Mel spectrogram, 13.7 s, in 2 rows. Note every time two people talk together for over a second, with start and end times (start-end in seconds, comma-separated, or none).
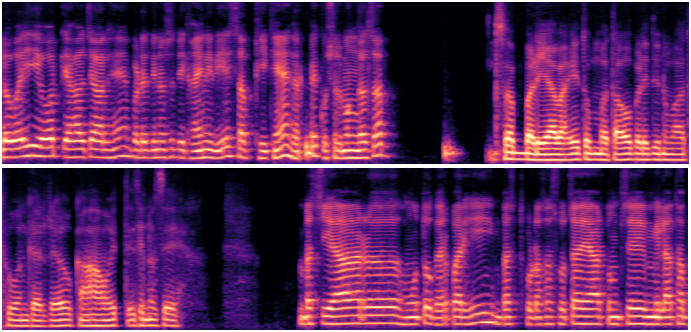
none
